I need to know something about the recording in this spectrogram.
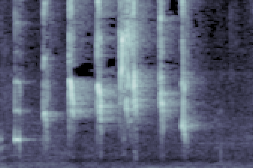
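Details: Baby marmoset kept as a pet, crying because it wants to go out; a quick series of eight high, sharp chirps about every fifth of a second, over quiet room noise.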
